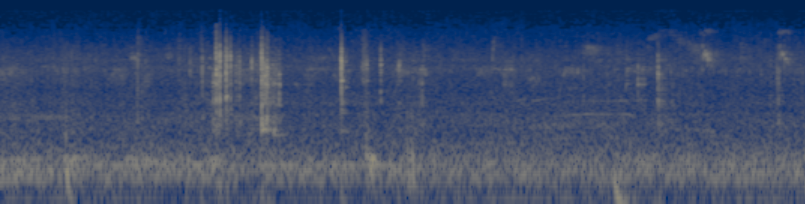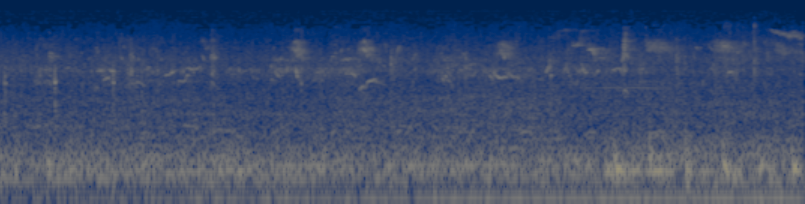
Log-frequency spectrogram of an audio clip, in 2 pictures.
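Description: Birds chirping over quiet outdoor ambience, with a few sharp clicks about two to three and a half seconds in.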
